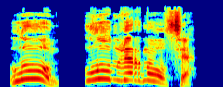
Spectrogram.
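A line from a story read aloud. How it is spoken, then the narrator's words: Shouted. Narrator (Russian): закричал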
